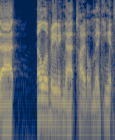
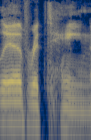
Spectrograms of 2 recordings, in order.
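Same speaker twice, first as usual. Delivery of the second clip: slow, disappointed delivery. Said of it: "You sound so disappointed".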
